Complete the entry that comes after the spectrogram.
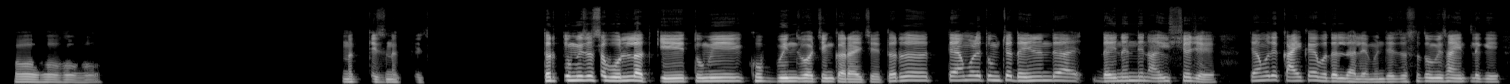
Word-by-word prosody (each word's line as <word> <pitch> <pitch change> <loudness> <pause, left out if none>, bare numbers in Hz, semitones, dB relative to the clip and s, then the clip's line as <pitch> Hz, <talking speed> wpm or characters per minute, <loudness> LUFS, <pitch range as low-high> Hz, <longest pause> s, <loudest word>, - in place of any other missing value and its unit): हो, 120 - -4 0.2
हो, 115 -1 -5
हो, 110 0 -7
हो. 105 +1 -14 2.4
नक्कीच, 120 -1 -6
नक्कीच. 110 -1 -9 1.2
तर 175 0 +6
तुम्ही 195 0 +5
जसं 195 0 +2
बोललात 175 0 +5
की 140 - +4 0.3
तुम्ही 160 +1 +3
खूप 160 -1 -2
बिंज 150 0 +5
वॉचिंग 145 0 +1
करायचे, 120 -2 +1
तर 160 +2 0 0.2
अ, - - -4 0.2
त्यामुळे 195 +1 +1
तुमच्या 200 0 0
दैनंदिन 180 -1 0 0.2
दैनंदिन 170 +3 0
आयुष्य 155 +2 -1
जे 140 - 0
आहे 110 - -5 0.3
त्यामध्ये 190 +3 -2
काय-काय 175 +2 0
बदल 150 -4 -1
झाले 130 -3 -2
म्हणजे 125 +2 -5
जसं 135 +3 -9
तुम्ही 150 -1 +1
सांगितलं 145 -1 -1
की 130 -1 -4
155 Hz, 135 wpm, -20 LUFS, 130-175 Hz, 2.4 s, तर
